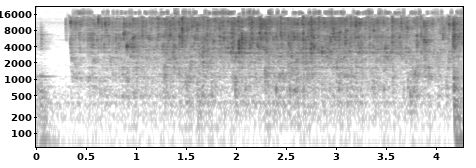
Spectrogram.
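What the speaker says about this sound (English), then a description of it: "I think I'll add some water now, just to give me a little more volume." Water runs steadily into a soup pot while homemade chicken noodle soup is being made, a continuous splashing pour that starts abruptly and stays close and even throughout.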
